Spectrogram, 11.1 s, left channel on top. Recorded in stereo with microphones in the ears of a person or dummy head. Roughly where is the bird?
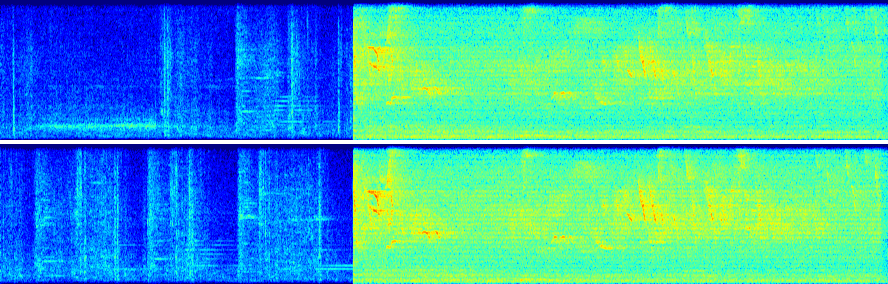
Centre.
